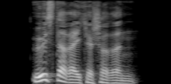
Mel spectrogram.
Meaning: inflection of österreichisch: 1. strong genitive masculine/neuter singular comparative degree 2. weak/mixed genitive/dative all-gender singular comparative degree
- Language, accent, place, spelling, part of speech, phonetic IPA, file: German, Germany, Berlin, österreichischeren, adjective, [ˈøːstəʁaɪ̯çɪʃəʁən], De-österreichischeren.ogg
